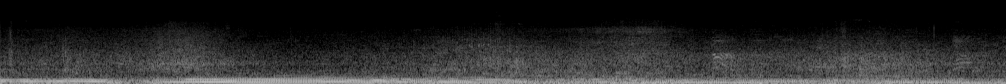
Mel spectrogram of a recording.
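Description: Car traffic at a city intersection: a nearby car engine hums low and steady, loudest in the first few seconds, its pitch sinking and the hum easing about four seconds in as it moves off.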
